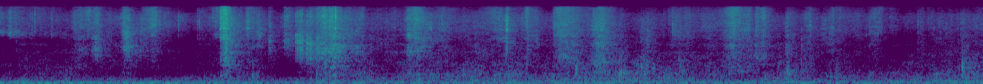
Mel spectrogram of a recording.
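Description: Baking soda poured in a stream from its cardboard box onto a heap of powder in a metal pan: a soft, uneven hiss with faint grainy crackles.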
